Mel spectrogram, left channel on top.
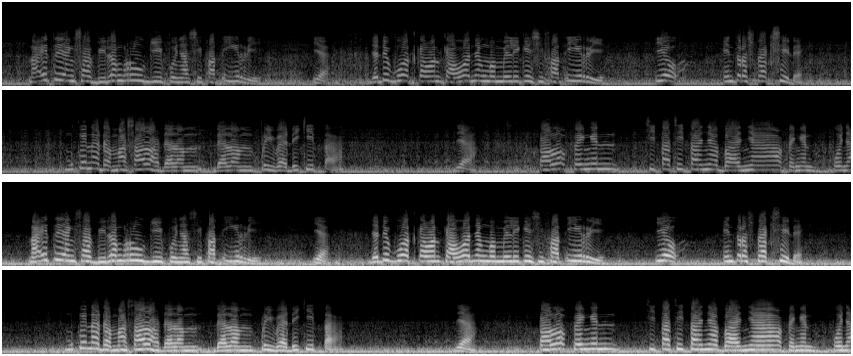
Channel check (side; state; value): left; quieter; 15.7 dB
